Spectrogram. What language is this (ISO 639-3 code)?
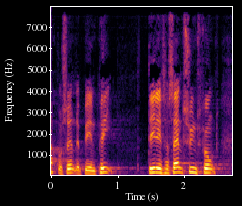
dan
